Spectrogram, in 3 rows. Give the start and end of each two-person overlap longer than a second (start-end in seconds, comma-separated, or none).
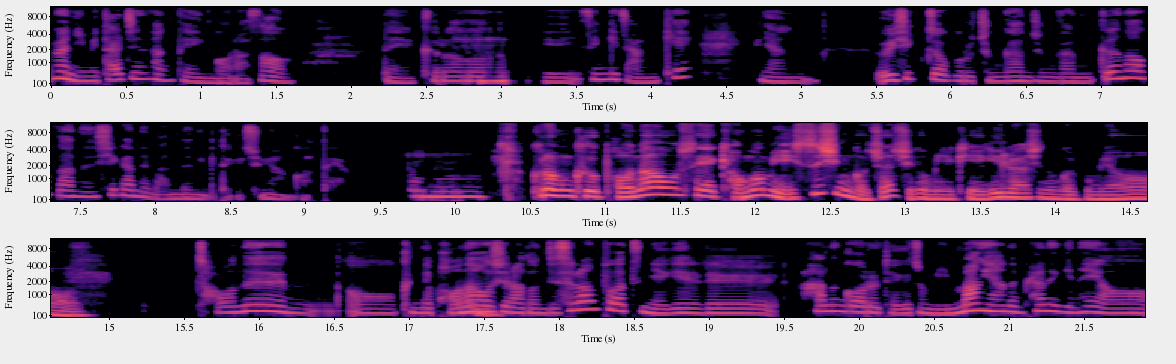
none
